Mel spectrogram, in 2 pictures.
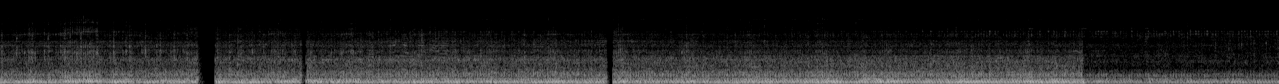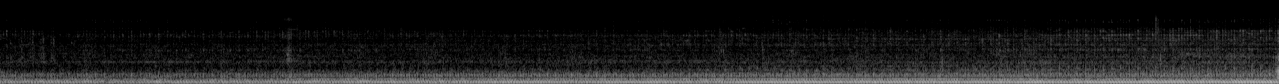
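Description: John Deere 4010 tractor at a tractor pull, its engine running in a steady low clattering drone throughout, easing slightly in loudness partway and then holding steady.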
